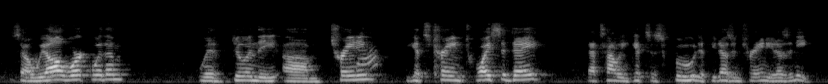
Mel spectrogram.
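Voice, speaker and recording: A man speaks with an American accent and a high pitch. His pitch varies in an ordinary way. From New York. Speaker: YouTube car channel host and engine builder. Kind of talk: casual live chat. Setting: home livestream with family. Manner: fast when excited.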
